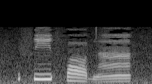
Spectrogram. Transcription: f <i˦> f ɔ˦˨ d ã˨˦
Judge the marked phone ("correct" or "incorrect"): incorrect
